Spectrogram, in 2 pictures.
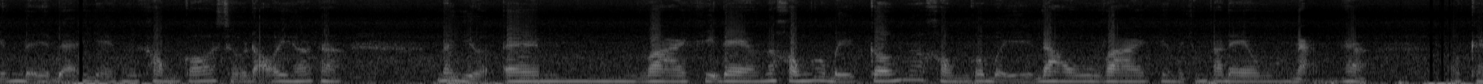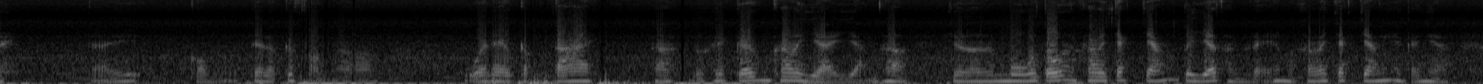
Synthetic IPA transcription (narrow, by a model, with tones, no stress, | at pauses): i˧˩əmɗe˧˩ɗe˧˩va̰˧˨mi˧əxə˧wŋ͡mkɔ˨˦sɨ̰˧˩əɗo̰˧˩˦jzi˨˩ɦe˦˥t̚haː˧ | nɔ˨˦zɨ̰˧˨əʔe˧mvaː˧jxi˧ɗɛ˧wnɔ˨˦xə˧wŋ͡mkɔ˨˦ɓḭ˧˨kəː˨˦nnɔ˨˦xə˧wŋ͡mkɔ˨˦ɓḭ˧˨ɗa˧wvaː˧jxi˧maː˨˩t͡ɕʊ˨˦ŋ͡mt̪aː˧ɗɛ˧wna̰˧˨ŋhaː˧ | ʔo˧ke˧ɗe˧˩ | kɔ˨˩n˨t̪e˧laː˨˩kaː˨˦jfə˨˩nʔəː˨˩waː˧jɗɛ˧wkə˨˩p̚t̪aː˧jhaː˧ɗɨ˨˩ək̚he˦˥t̚kːeː˨˦˥kʊ˧˦ŋ͡mxaː˦˥laː˨˩zaː˨˩jza̰˧˨nɦaː˧ | t͡ɕɔ˧ne˧nmu˧kɔ˨˦jt̪o˨˦jla˨˩xaː˦˥la˨˦t͡ɕa˦˥k̚t͡ɕa˨˦nt̪wo˧zaː˨˦t̪ʰa˨˩ŋ̟zɛ̰˧˥˦maː˨˩xaː˦laː˨˦t͡ɕa˦˥k̚t͡ɕa˨˦nɲaː˧˩kaː˧˩ɲaː˨˩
